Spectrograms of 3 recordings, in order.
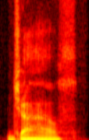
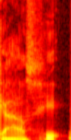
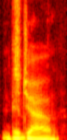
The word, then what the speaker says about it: Giles: I like Lachlan Giles, but did I say it wrong? – Yeah, you said Giles. – Giles. – And the only reason I know it's Giles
